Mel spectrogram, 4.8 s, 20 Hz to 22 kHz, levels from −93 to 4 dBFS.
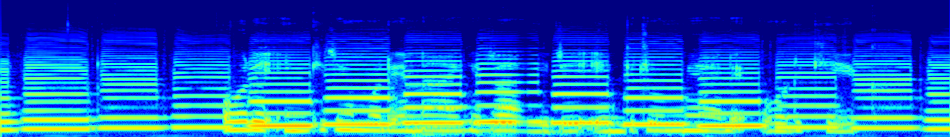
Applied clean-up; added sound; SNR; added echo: neural mask model RNNoise.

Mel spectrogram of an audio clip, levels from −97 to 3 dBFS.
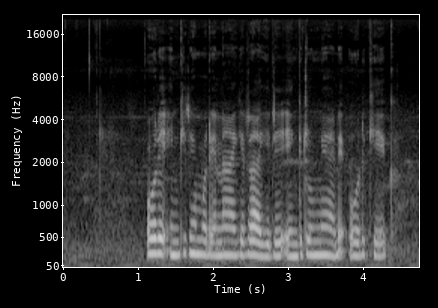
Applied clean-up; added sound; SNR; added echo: none; none; none; none.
